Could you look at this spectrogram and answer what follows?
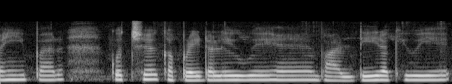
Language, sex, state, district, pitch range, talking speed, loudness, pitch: Hindi, female, Uttar Pradesh, Lalitpur, 200-215 Hz, 145 wpm, -15 LUFS, 205 Hz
